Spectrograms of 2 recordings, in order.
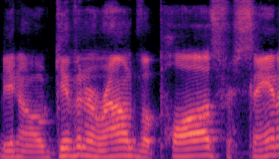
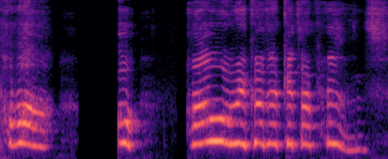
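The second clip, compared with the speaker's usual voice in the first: put-on very high, small child's pleading voice. Retelling everyone gathering after Santa leaves, imitating a little kid asking about presents. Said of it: "that little kid that's like".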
